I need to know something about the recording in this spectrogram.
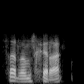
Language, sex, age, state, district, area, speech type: Kannada, male, 18-30, Karnataka, Chamarajanagar, rural, conversation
